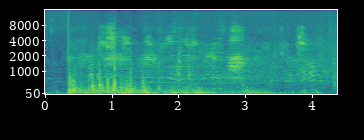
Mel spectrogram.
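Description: A few harsh crow caws over a loud, gusty low rumble of wind on the microphone that comes in suddenly just after the start.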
